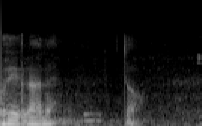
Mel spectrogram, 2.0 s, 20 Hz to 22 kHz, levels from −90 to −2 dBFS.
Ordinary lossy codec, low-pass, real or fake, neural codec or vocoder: none; 7.2 kHz; fake; codec, 24 kHz, 0.9 kbps, WavTokenizer, medium music audio release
